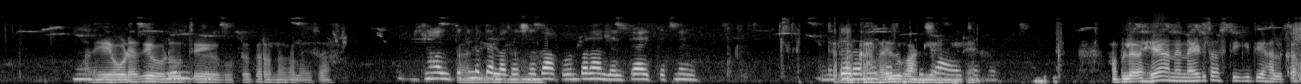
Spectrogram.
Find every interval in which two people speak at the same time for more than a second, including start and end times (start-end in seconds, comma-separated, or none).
8.4-9.7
